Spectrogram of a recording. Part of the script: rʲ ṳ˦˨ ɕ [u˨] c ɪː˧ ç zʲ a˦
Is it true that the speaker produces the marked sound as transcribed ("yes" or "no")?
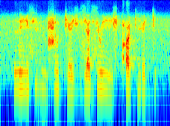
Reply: no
